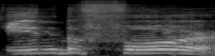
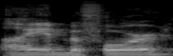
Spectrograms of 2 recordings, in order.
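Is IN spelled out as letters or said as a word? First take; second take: word; letters. First: IN is said as one word. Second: IN is spelled out as two letters. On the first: The speaker calls it right. "People are like it's" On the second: The speaker calls it wrong. "That's how I say it"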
